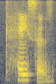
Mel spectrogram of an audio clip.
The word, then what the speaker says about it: cases: With their cases, she slightly aspirates k at the beginning of the first syllable, which is stressed. Cases, cases.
